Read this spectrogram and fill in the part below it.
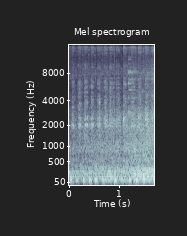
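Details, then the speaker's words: Freshly rebuilt Honda Revo Absolute engine idling evenly with a faint airy hiss from the carburetor running without its air filter; noise goes clean once the carb intake is covered. "Cuman ada sedikit suara berisik ini dari sini, ya. Cenderung dari suara karburator yang tidak ada filternya."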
